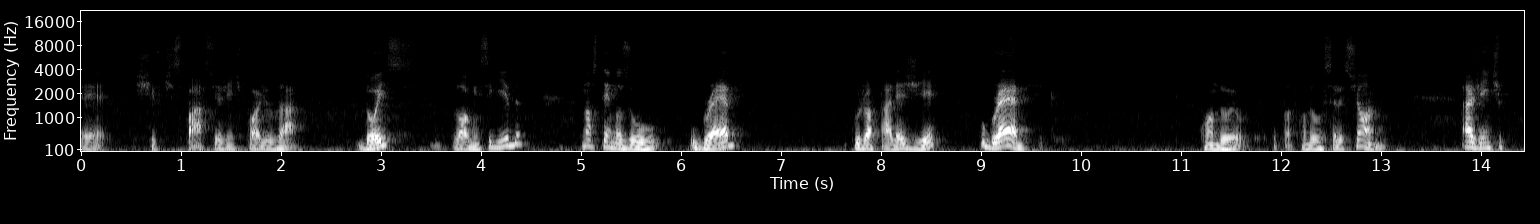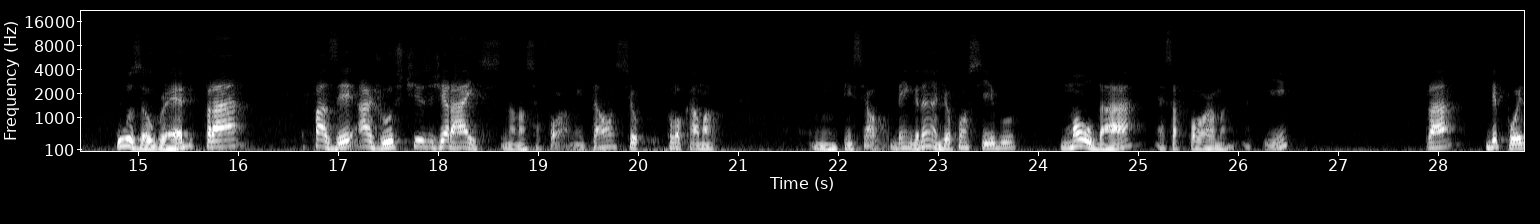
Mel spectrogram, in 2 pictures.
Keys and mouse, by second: 1.1 shift+space, 1.8 shift+space, 6.4 shift+space, 9.8 f, 15.5 f, 16.5 click, 17.3 click, 18.2 click, 18.9 click, 19.7 g, 20.7 f, 22.2 click, 23.0 click, 23.8 click, 24.6 click, 25.3 click, 25.9 click, 26.4 click, 26.9 click, 27.5 click, 28.3 middle click.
